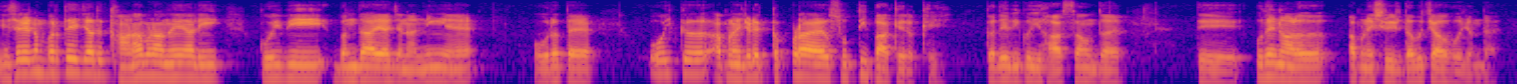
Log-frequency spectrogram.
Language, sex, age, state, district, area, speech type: Punjabi, male, 45-60, Punjab, Rupnagar, urban, spontaneous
